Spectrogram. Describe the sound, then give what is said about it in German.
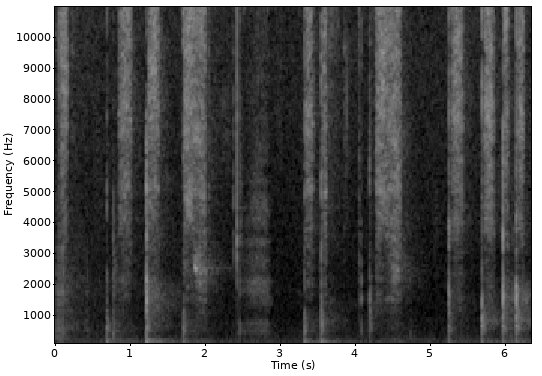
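Chalk writing on a blackboard during a chemistry lecture: many short, faint, scratchy strokes come in irregular bursts with brief pauses between them, and no one talks. “die ich an dieser Stelle einfach einmal so an die Tafel schreibe”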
